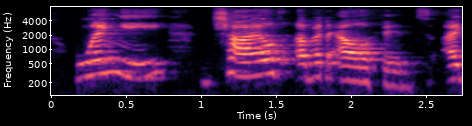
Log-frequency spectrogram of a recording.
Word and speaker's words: Nwaenyi: I should have you pronounce the actual book name because I tried. Say it one more time for me. Nwaenyi. Nwaenyi. Nwaenyi.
